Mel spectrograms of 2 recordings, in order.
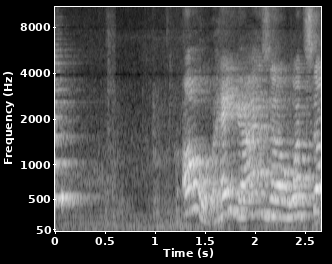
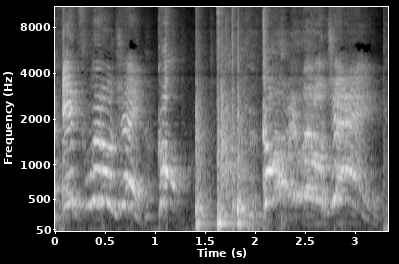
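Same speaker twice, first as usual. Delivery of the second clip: insistent yell; 11 semitones higher than usual. Acted. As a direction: shout the nickname at him. Insisting on nickname.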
